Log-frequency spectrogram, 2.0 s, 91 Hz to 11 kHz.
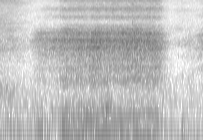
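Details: Single low, fluttering snore of about one second amid room noise during a Christmas Eve 2019 sermon; ordinary snoring in sleep.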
